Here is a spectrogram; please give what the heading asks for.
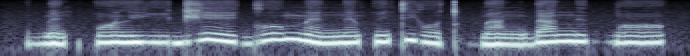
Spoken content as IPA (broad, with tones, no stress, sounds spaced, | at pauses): ɓ ɛ̃˨ k p ɔ̃˧ l j i˨ d͡ʒ eː˦˨ ɡ oː˦ m ɛ̃˨ n ɛ̃˧ p ĩ˦ t j oː˨ t ɡ͡b ã˨ ŋ ɗ a˦ n ɨ˦ ɡ͡b ɔ̃˦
